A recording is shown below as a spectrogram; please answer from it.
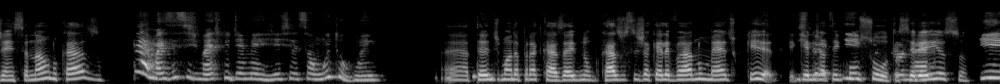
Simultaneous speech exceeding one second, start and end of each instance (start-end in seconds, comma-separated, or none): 8.0-9.3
